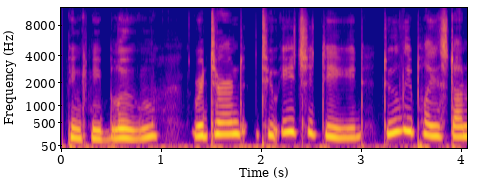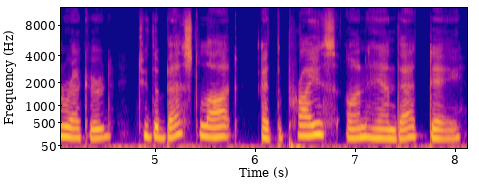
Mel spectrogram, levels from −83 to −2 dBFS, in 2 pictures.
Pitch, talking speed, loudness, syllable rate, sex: 205 Hz, 165 wpm, -18 LUFS, 4.2 syllables/s, female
